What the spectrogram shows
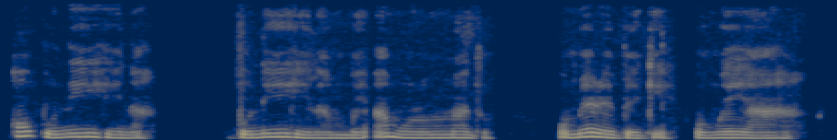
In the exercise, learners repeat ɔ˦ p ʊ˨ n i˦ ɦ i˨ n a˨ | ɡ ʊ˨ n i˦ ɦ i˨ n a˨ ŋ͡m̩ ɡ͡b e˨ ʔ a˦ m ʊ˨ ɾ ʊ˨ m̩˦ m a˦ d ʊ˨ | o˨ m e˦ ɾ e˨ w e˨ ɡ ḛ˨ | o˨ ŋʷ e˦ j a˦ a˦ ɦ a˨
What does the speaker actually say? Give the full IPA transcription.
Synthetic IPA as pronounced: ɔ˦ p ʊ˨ n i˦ ɦ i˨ n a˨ | b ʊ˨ n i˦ ɦ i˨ n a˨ ŋ͡m̩ ɡ͡b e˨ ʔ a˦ m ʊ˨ ɾ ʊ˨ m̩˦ m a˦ d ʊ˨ | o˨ m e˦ ɾ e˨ b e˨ ɡ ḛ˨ | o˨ ŋʷ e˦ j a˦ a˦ ɦ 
